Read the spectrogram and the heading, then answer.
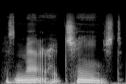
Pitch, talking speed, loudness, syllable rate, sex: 95 Hz, 190 wpm, -16 LUFS, 4.9 syllables/s, male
